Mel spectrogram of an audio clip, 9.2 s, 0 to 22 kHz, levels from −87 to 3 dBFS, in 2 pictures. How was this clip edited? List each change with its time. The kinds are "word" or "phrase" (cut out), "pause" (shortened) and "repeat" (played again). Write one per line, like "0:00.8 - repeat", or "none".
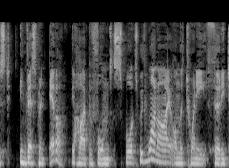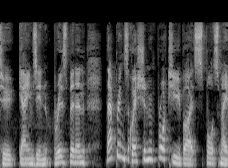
0:01.5 - word
0:02.8 - word
0:07.1 - phrase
